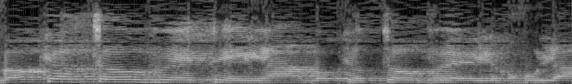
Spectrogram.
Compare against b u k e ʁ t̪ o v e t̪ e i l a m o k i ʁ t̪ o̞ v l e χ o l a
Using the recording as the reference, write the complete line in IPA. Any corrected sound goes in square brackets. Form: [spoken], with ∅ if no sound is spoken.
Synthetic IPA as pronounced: b [o] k e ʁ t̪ o v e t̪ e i l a [b] o k [e] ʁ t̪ o̞ v l e χ [u] l a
